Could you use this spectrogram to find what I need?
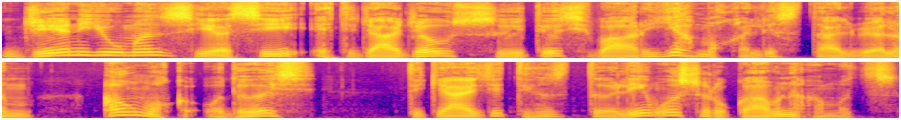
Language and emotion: Kashmiri, sad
